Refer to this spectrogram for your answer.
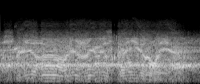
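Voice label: Russian speech, Ka-50 Wingman; DCS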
